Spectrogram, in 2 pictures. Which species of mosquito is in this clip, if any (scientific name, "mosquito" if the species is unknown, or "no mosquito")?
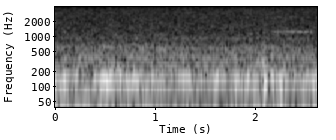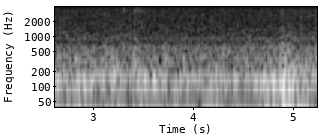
Anopheles gambiae s.s.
